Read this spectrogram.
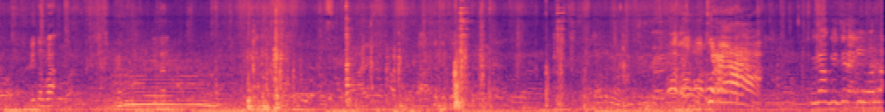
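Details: A large sacrificial bull being loaded onto a truck gives a drawn-out, low moo near the two-second mark, then another lowing call near the end, over steady engine rumble and background voices.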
